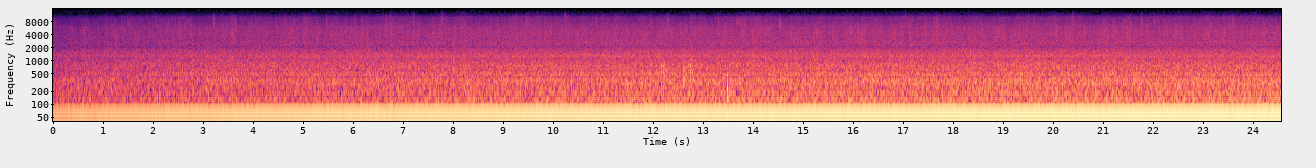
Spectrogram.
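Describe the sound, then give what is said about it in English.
Steady rain falls in an even, unbroken hiss with a deep low rumble beneath it, slowly swelling slightly in loudness. No voices are heard. “Let us enjoy our breathing. with the sound of the rain”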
